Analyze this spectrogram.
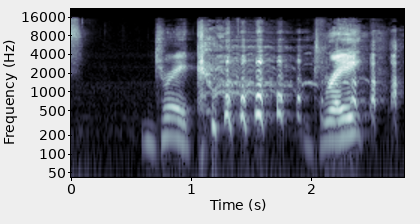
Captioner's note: laughs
